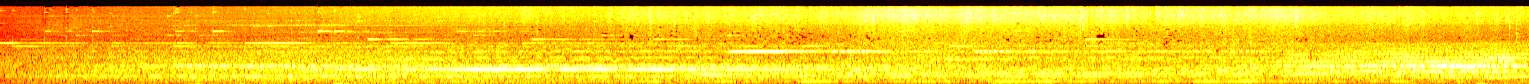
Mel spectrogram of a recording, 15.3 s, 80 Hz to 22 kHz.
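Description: A sampled pad from a Balkan Ensemble library holding one sustained A#4 note. It swells in gradually over the first couple of seconds, then holds steady with a bright upper shimmer and reverb.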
